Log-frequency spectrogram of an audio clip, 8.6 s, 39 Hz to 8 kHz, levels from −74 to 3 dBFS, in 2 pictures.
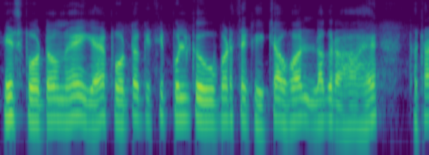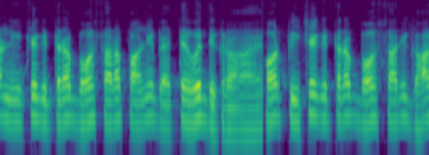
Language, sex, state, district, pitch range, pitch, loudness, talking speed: Hindi, male, Uttar Pradesh, Hamirpur, 125-145 Hz, 135 Hz, -18 LUFS, 245 wpm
